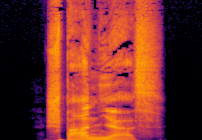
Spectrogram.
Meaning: genitive singular of Spanier
- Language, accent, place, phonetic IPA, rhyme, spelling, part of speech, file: German, Germany, Berlin, [ˈʃpaːni̯ɐs], -aːni̯ɐs, Spaniers, noun, De-Spaniers.ogg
